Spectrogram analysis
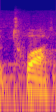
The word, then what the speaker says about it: twat: I'm Irish, so I pronounce that as twat. Yeah. And you make sure you get that solid AT sound at the end.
